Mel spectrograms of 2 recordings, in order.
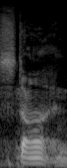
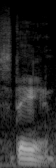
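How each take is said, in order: First: The first vowel sounds like 'aw' in 'staunch'. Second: The first vowel sounds like 'a' in 'stand'. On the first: The speaker calls it wrong. "is not Staunton" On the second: The speaker calls it right. "it's Stanton"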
